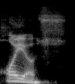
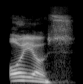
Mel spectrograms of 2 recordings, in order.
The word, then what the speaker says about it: Hoyos: You promised me the H is silent on that. Okay, that is the rule. Sasha is my guy and he was saying Hoyos. Oyos.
